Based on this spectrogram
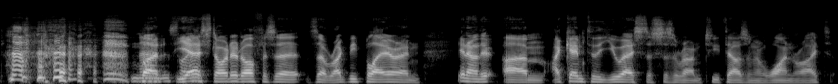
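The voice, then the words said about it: South African accent. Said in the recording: “Originally from South Africa, so not a Pennsylvanian accent.”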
